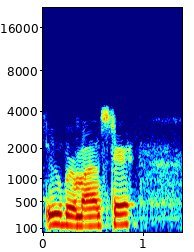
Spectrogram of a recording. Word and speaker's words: Ubermonster: Right here it says how to pronounce ubermonster. If you can read it. Well, you can't. Pronounce O-O minus B-E-R. Ubermonster.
